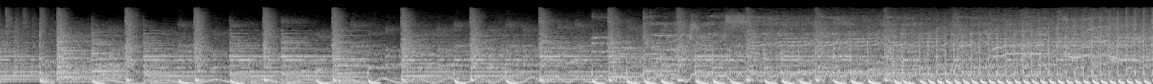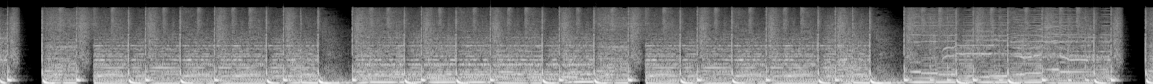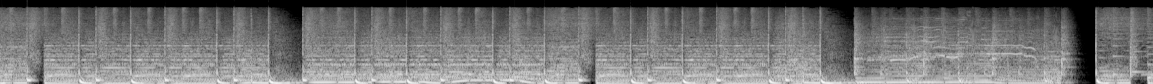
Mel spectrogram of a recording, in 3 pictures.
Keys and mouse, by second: 2.0-4.0 ctrl+middle drag, 4.0-4.8 ctrl+KP_8, 5.7 KP_7, 6.8 KP_1, 7.7-8.6 ctrl+KP_8, 9.5-11.9 ctrl+middle drag, 11.9 click, 13.1 s, 17.6 ctrl+r, 21.4-22.8 ctrl+middle drag, 22.8 ctrl+r, 25.4-26.8 ctrl+middle drag, 26.8 ctrl+r, 31.8 ctrl+r.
